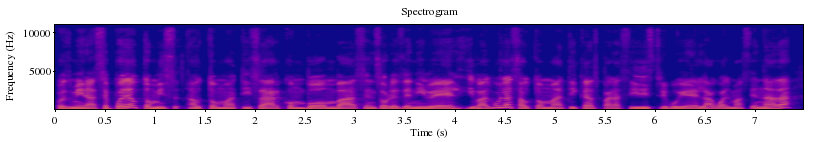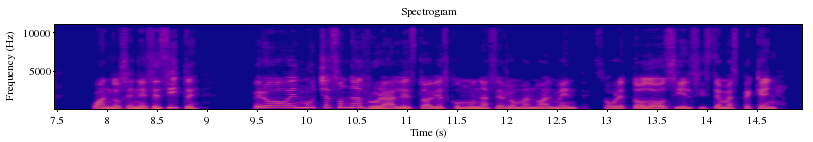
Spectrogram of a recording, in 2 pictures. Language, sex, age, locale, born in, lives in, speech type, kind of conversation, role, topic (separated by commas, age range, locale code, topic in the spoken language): Spanish, male, 25-29, es-MX, Mexico, Mexico, read, expert-assistant, expert, ¿Qué nuevas tecnologías o métodos podríamos probar para ahorrar agua en el riego agrícola sin sacrificar la producción?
